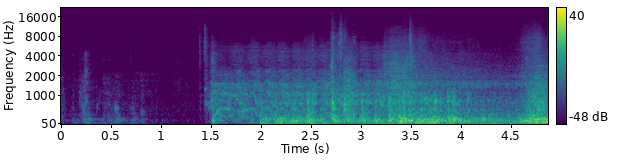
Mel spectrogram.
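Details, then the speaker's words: Lada Niva 4x4 just taken down after about a month on its side on a rotisserie, engine not hydrolocked: brief crank, quick catch, then an even low exhaust rumble settling into a steady idle with a light rev; normal start and idle. "ah yes there we go running nice Bradley it's the exhaust you can hear [Music] but it is working that's nice"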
